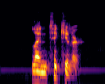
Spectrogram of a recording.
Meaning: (adjective) 1. Of or pertaining to a lens 2. Shaped like a biconvex lens 3. Relating to a lenticular image 4. Covered in lenticels; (noun) Ellipsis of lenticular image
- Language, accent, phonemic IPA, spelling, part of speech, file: English, US, /lɛnˈtɪk.jə.lɚ/, lenticular, adjective / noun, En-us-lenticular.ogg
